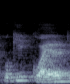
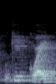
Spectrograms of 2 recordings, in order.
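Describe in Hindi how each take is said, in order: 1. आखिरी शब्द 'quiet' जैसा सुनाई देता है। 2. आखिरी शब्द 'quite' जैसा सुनाई देता है। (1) "होता है" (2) "नहीं होता है"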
